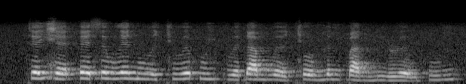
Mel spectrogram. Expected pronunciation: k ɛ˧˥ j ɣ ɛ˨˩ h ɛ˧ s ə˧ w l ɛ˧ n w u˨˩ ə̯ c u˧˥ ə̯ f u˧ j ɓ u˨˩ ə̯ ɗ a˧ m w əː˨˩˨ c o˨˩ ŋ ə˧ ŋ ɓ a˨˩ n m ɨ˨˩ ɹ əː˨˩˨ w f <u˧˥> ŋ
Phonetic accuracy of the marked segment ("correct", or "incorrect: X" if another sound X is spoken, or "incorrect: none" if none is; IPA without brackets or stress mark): correct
